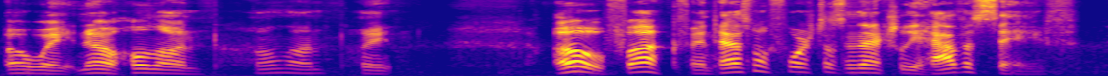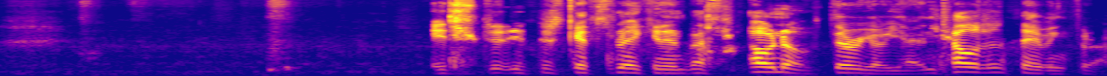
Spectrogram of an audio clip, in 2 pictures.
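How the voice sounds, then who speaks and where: A player in a tabletop roleplaying game, chatting informally and thinking aloud in a halting way while describing moves. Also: medium pitch, bright, forceful tone. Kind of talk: casual game chat.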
